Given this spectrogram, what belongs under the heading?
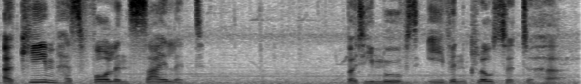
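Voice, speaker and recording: A man playing a troubled hidden observer who narrates a fantasy drama in hushed, halting phrases. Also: a little high, natural voice. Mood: tense watching. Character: watchful hidden observer, troubled chosen one, resolute. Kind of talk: first-person dramatic narration. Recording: music behind the voice.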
